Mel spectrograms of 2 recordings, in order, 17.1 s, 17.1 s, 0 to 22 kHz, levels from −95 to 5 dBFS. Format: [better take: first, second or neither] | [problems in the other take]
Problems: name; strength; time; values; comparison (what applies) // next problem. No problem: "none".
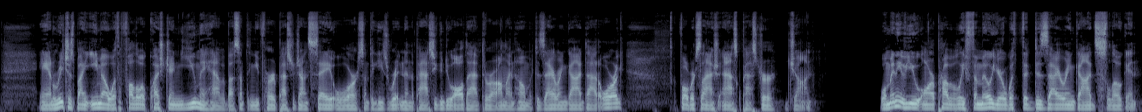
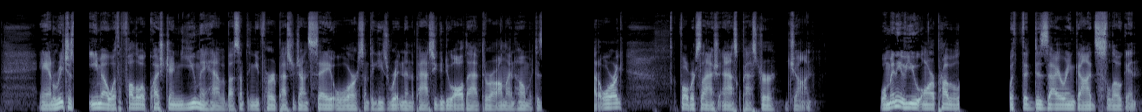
first | audio cutting out; at 1 s, at 8 s for 1 s and at 14 s for 1 s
